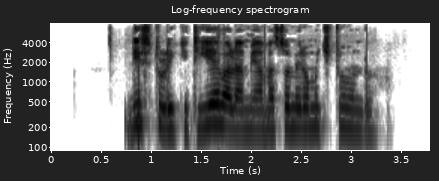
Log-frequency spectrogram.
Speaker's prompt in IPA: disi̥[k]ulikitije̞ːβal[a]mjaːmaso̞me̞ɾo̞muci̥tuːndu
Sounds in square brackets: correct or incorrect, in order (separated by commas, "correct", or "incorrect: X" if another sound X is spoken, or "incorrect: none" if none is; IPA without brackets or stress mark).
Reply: incorrect: t, correct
